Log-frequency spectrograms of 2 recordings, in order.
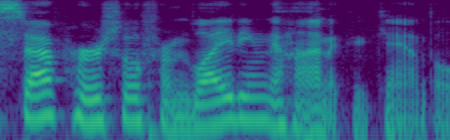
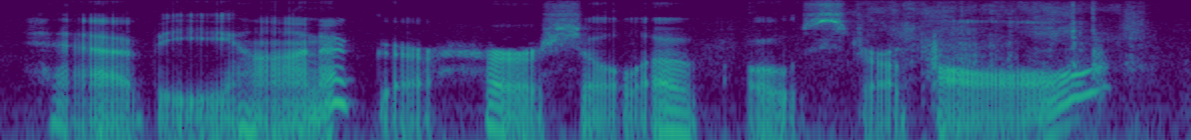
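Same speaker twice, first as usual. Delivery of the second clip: slow, creaking, cracking whisper like breaking bones; 7 semitones lower, 8 dB quieter than usual. A horrible voice greets a man who just sat up, voice like cracking bones. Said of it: "a voice that sounded like the cracking of bones".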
